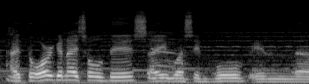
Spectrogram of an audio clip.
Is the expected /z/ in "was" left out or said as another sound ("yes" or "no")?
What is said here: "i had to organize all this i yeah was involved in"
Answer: yes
